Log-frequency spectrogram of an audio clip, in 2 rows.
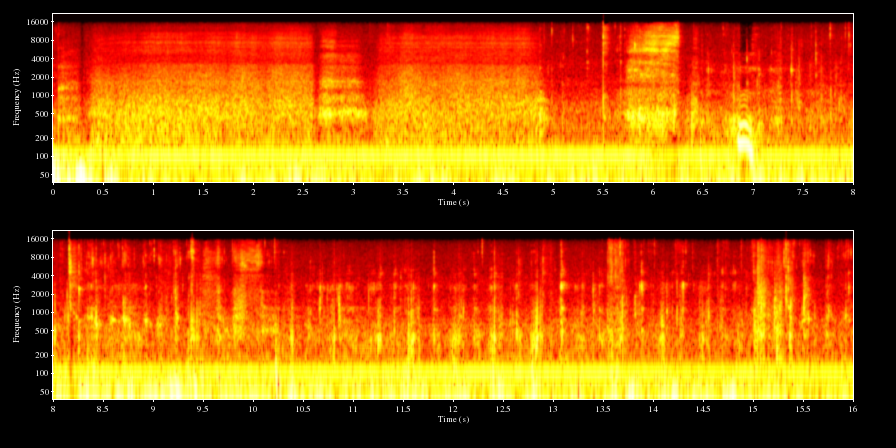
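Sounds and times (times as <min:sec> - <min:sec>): person chewing crunchy food: 0:05.0 - 0:16.0.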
